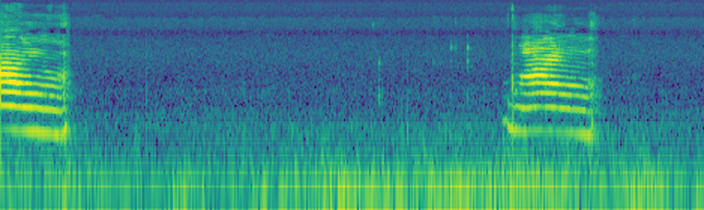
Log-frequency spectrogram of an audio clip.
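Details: Two long, mournful meows from Munchkin cat Chabo, kept apart in a separate room at dinnertime ahead of his neutering, separated by about four seconds of quiet room noise.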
